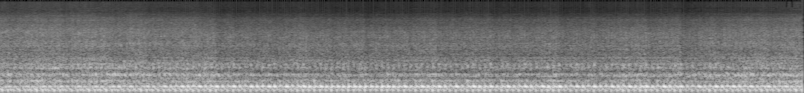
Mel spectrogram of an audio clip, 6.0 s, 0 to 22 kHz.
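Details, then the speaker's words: 2003 Porsche 911 996 Gen 2 C4S flat-six at tick over, chuffing unevenly out of both exhausts, with white-grey oil smoke. Rough chuffing idle from a failed air oil separator. "When you start the cars, you'll see how you'll diagnose this problem is that it will chuff away out of both exhausts at tick over."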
